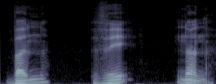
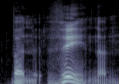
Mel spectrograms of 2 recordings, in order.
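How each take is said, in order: First: "bonne, ve, non" slowly, split by pauses; syllable by syllable. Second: "bonne ve, non" slow, leaning on "ve"; stress on VE. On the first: Teacher splitting the word to place the stress, syllable by syllable. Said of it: "je mets l'accent tonique". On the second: Teacher demonstrating the pronounced word, stress on second-last syllable. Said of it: "lorsqu'on le prononce". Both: Shown as a demonstration.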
